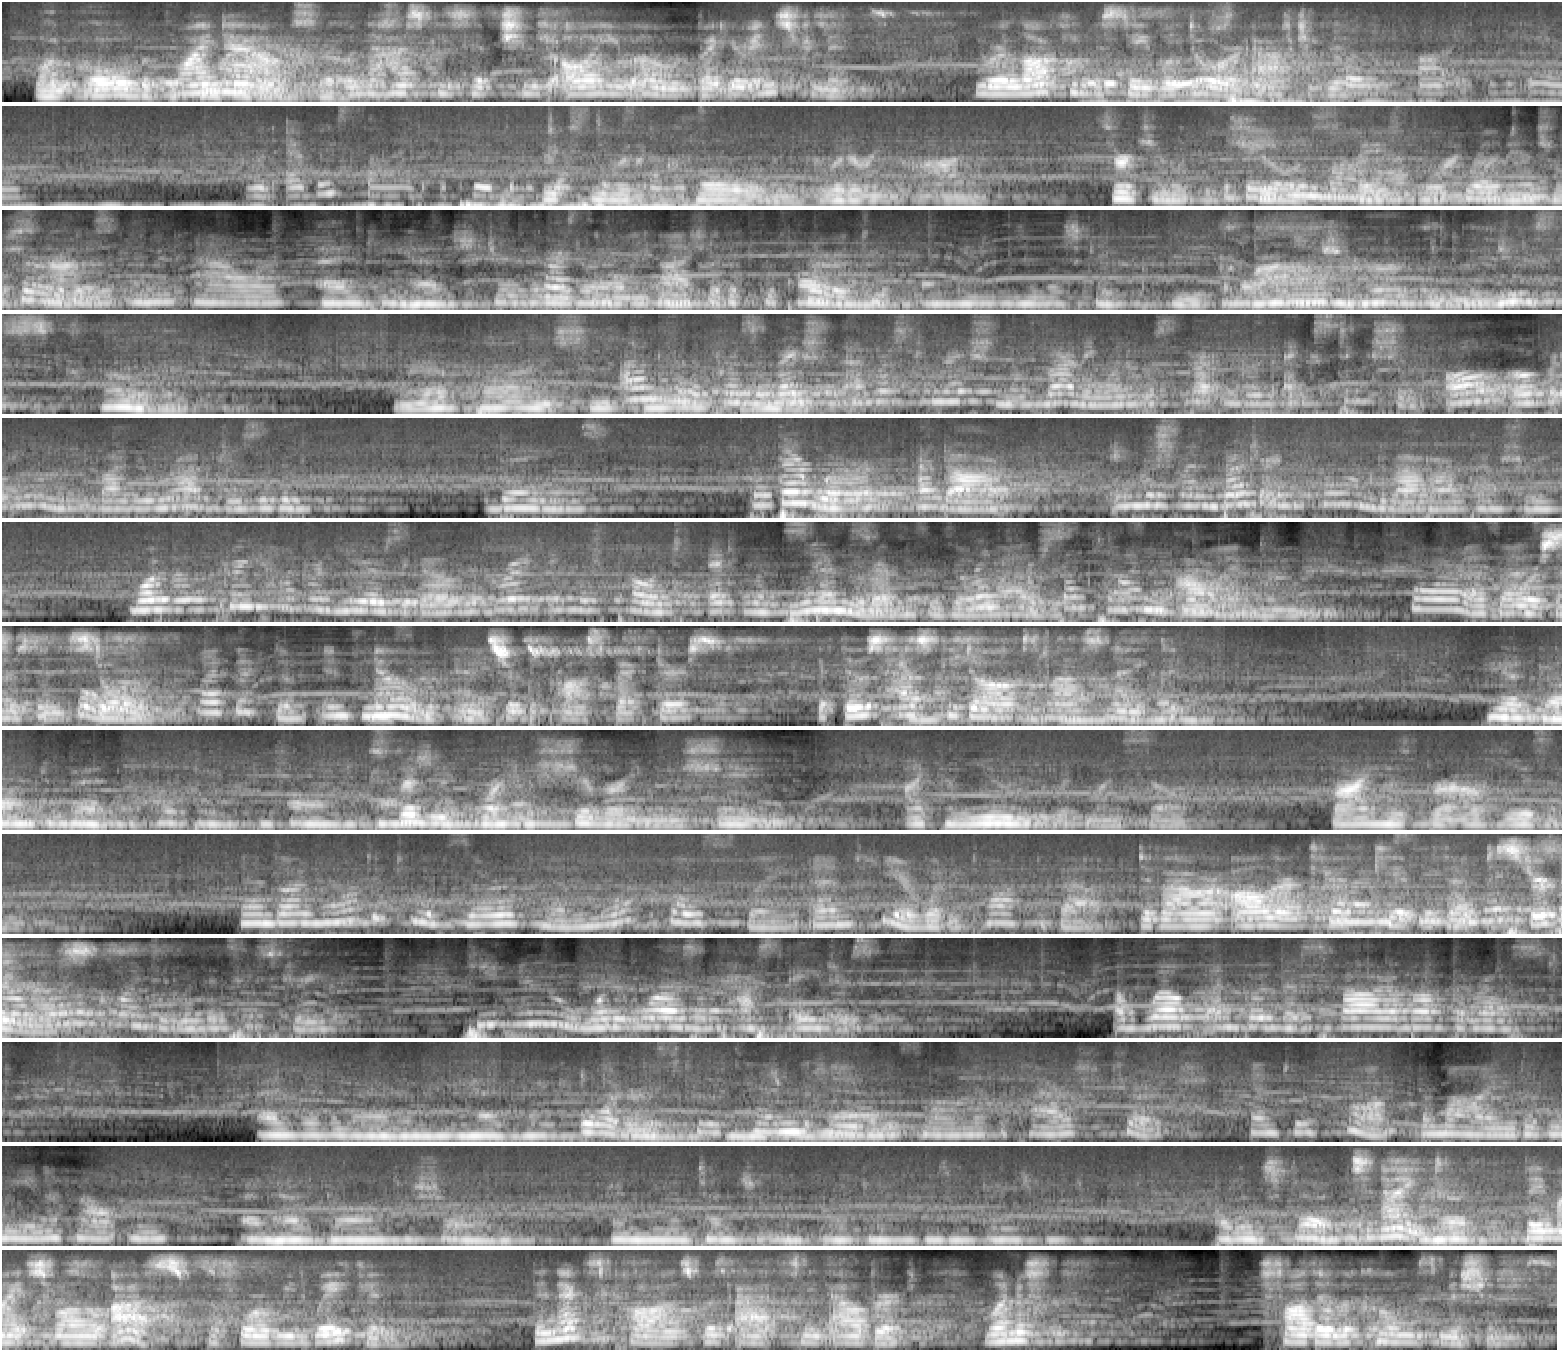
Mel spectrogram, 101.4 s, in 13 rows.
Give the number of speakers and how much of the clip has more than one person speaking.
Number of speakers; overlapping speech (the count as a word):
eight, about 25%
